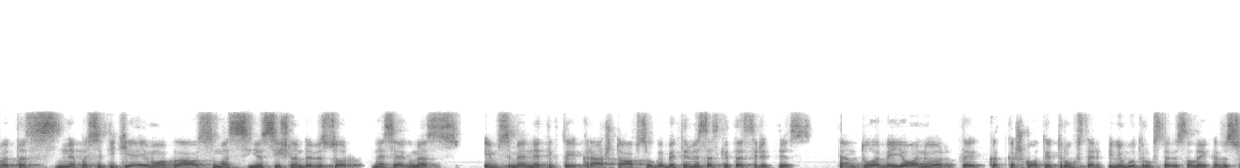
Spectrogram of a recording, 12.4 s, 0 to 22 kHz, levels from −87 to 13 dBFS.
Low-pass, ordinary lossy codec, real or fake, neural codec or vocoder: 7.2 kHz; AAC, 48 kbps; real; none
